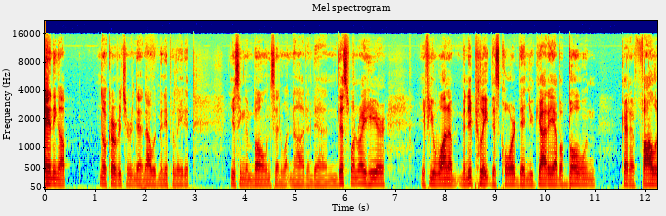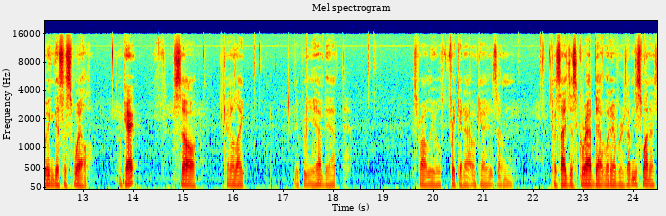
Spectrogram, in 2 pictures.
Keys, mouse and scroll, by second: 15.4 Tab, 16.5 click, 17.8 e, 18.9 e, 21.8 shift+middle click, 23.4 e, 24.3 e.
